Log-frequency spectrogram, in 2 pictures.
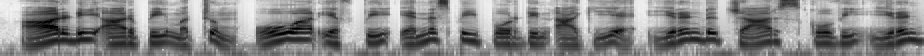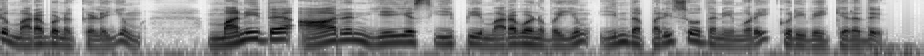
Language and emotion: Tamil, neutral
